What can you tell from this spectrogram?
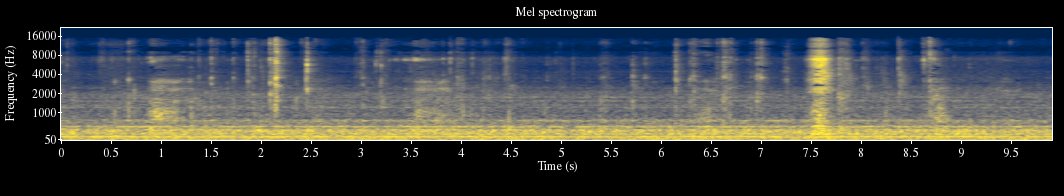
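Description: A few light clicks of cutlery against a plate while eating, the loudest about three quarters of the way through, over a steady low hum.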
